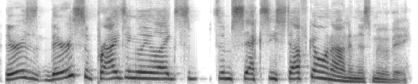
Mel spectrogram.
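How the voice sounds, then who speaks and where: A man's voice: high voice, big pitch swings, measured pace, breathy edge, dry recording, studio quality. A man co-hosting a podcast, playfully recapping a film in casual chat. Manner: playful, recaps plot with jokes. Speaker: podcast co-host. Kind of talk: casual movie-review chat.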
